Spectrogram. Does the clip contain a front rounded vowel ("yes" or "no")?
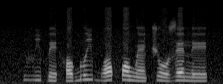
no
